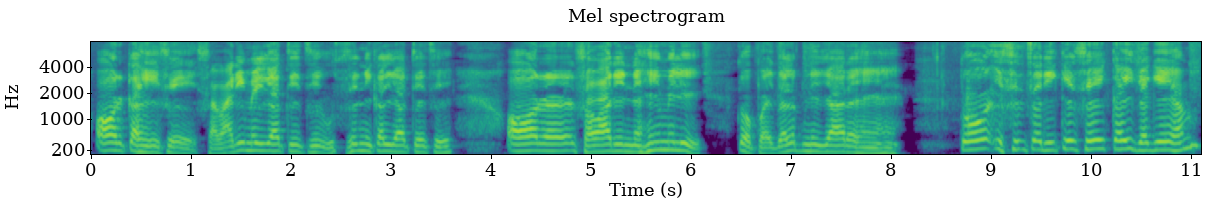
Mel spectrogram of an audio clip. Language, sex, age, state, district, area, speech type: Hindi, male, 60+, Uttar Pradesh, Hardoi, rural, spontaneous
